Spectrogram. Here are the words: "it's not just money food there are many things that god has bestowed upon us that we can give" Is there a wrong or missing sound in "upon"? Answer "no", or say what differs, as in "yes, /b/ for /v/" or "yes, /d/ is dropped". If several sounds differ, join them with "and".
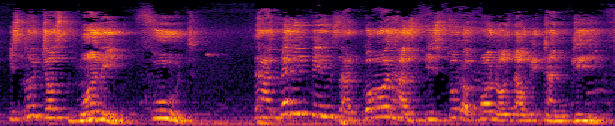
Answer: no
